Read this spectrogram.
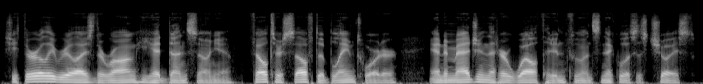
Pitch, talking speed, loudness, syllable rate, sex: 95 Hz, 205 wpm, -17 LUFS, 6.2 syllables/s, male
